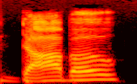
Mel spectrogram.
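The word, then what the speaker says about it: d'Abo: I mean, maybe Wilt says a couple things, and then Olivia Dabo, is that the right way to say that? Yes, Dabo?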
